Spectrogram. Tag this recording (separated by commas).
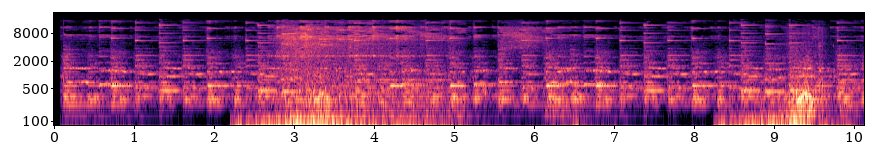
Christmas music, Jingle bell, Music, Christian music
